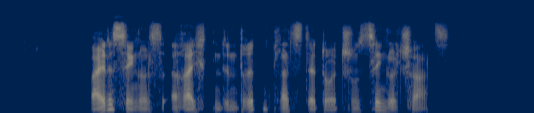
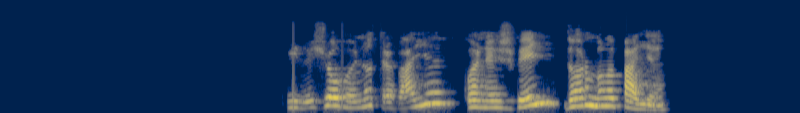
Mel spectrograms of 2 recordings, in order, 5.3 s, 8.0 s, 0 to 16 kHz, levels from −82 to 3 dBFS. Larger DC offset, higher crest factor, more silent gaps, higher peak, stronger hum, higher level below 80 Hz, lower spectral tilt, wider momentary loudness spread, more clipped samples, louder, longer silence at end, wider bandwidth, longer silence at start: neither; first, 28 dB vs 20 dB; neither; second, -12 dBFS vs 0 dBFS; neither; second, -76 dBFS vs -68 dBFS; second, -1.5 dB/octave vs -6 dB/octave; about the same, 13 LU vs 12 LU; neither; second, -37 LUFS vs -18 LUFS; second, 0.85 s vs 1.35 s; first, 9.6 kHz vs 7.2 kHz; second, 0.9 s vs 2.9 s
